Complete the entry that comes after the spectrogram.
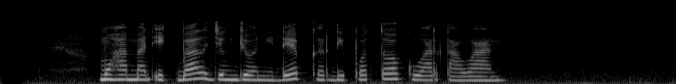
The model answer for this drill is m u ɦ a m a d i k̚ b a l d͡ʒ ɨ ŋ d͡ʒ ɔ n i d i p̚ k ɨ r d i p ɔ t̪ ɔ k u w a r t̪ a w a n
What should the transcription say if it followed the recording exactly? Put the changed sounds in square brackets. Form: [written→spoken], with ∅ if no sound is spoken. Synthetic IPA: m u ɦ a m a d i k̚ b a l d͡ʒ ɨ ŋ d͡ʒ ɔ n i d [i→ɛ] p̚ k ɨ r d i p ɔ t̪ ɔ k u w a r t̪ a w a n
